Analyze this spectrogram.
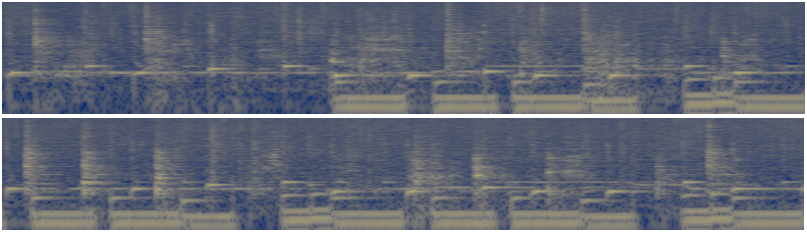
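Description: Chopped onion sizzling in a frying pan, stirred with a utensil that scrapes and taps against the pan over and over. Background music with a stepping bass line comes in about one and a half seconds in.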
